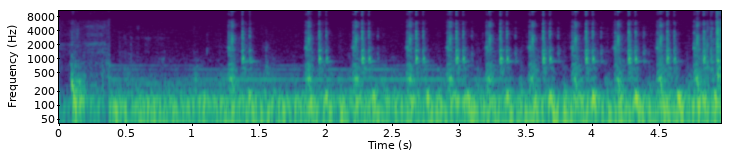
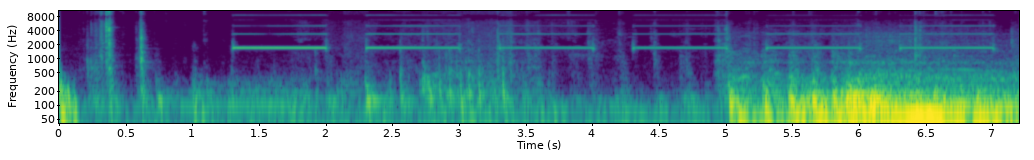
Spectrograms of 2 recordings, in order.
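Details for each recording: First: Mazda 3 manual with nearly six-year-old Duralast Gold battery: key turned gives only rapid clicking, about three per second, no cranking; dead battery, replaced. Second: Manual Mazda 3 after replacing a nearly six-year-old dead battery; chime beeps, short crank, then the engine catches at once into a steady, even idle; cause was just a bad battery.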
